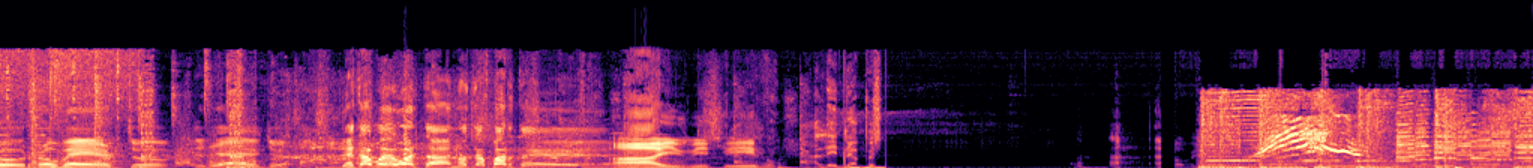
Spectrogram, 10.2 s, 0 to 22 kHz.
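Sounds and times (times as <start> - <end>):
speech: 0.0 - 6.0
laughter: 1.6 - 4.0, 7.2 - 7.8
kittens meowing loudly: 8.4 - 9.3.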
